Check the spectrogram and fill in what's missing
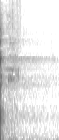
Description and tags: Sound of rocks or stones grating against each other, with reverb, as the sound someone walking in a cave might make with their footsteps.
cave, rocks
